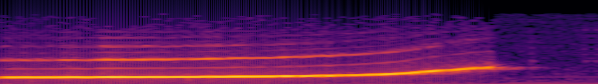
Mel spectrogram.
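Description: A slide whistle, also called a swanny whistle, with no keys, holds a steady low note, then glides smoothly upward in pitch before cutting off abruptly. The tone is loud and breathy, with no talking.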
